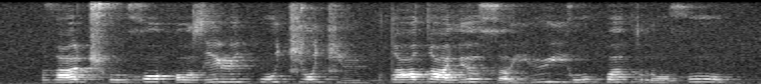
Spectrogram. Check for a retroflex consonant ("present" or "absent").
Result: present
